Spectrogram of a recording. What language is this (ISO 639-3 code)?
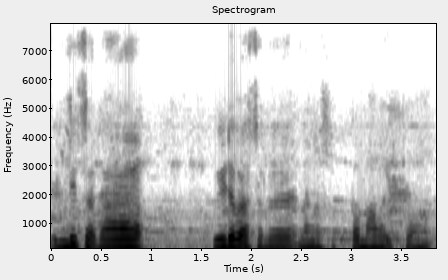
tam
